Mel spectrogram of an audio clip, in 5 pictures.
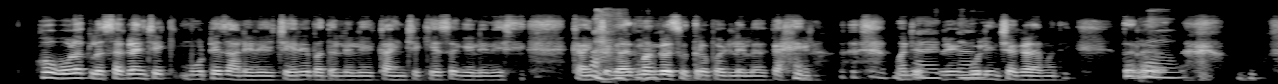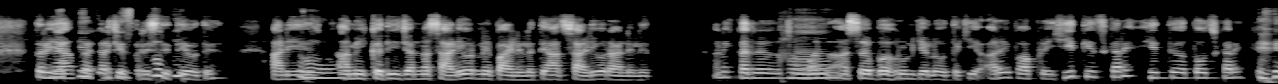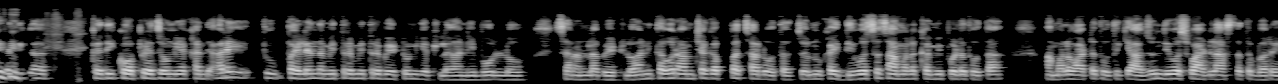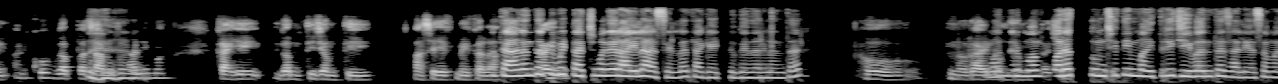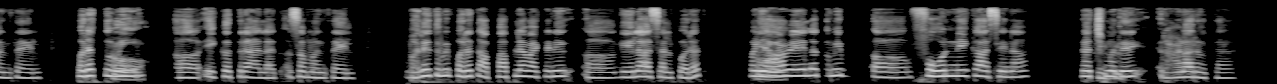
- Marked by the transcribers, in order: tapping; chuckle; laughing while speaking: "काही"; chuckle; chuckle; in English: "टचमध्ये"; in English: "गेट-टुगेदरनंतर?"; in English: "टचमध्ये"; in English: "टचमध्ये"
- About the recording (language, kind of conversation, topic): Marathi, podcast, जुनी मैत्री पुन्हा नव्याने कशी जिवंत कराल?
